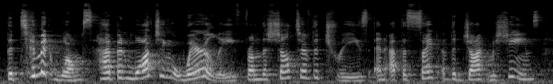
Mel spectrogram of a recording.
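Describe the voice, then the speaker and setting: Animated woman reading a children's story. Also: on the high side, moderate pace. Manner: expressive, dramatic emphasis with stretched words. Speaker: storyteller reading a picture book aloud.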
